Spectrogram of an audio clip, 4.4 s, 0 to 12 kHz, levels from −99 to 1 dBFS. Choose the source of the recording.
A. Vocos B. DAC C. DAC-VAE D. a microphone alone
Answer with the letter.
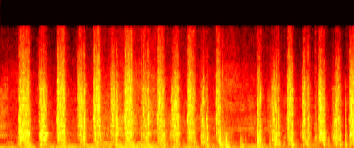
D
